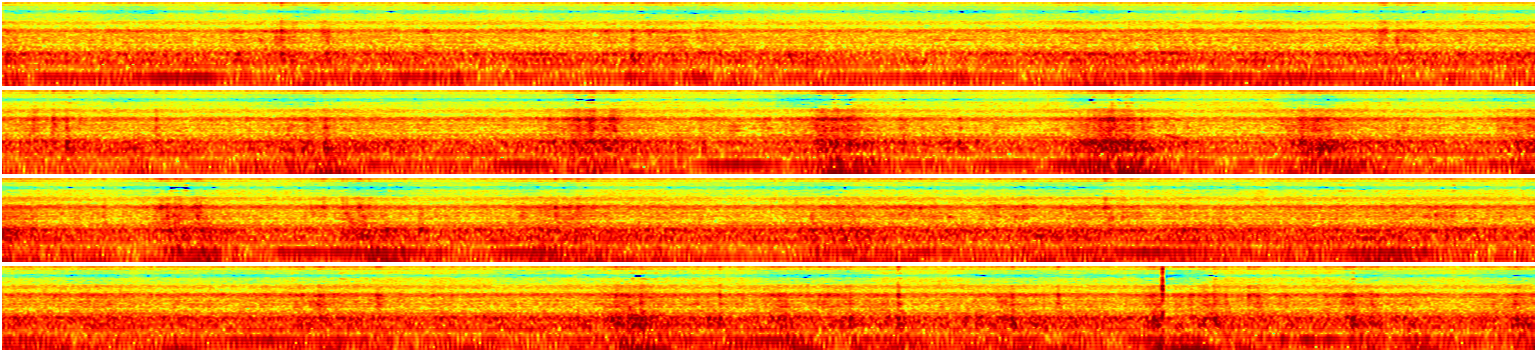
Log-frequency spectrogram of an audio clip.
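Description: Engine of a small inflatable motorboat running steadily underway, a constant low hum, with the hull knocking and slapping on the chop several times in quick succession about halfway through.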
